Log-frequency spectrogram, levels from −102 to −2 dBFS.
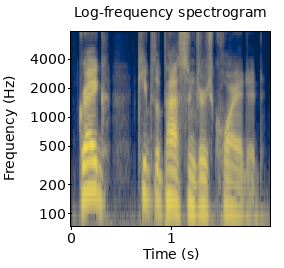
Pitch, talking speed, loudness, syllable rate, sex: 115 Hz, 150 wpm, -20 LUFS, 5.2 syllables/s, male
